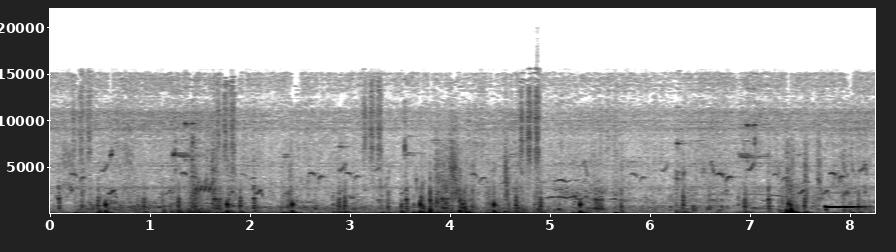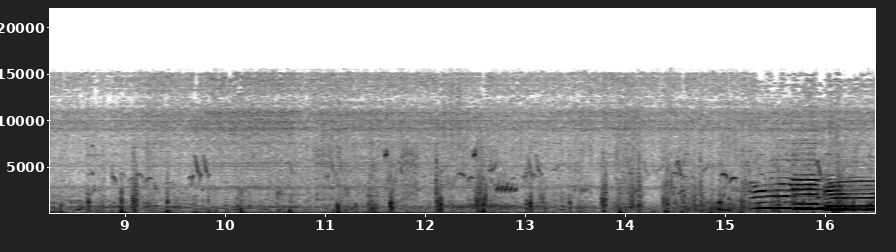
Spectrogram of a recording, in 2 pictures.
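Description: A horse in the video game Red Dead Redemption gallops with a steady clip-clop of hooves and lets out a neigh, all set against a busy background of game sounds.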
